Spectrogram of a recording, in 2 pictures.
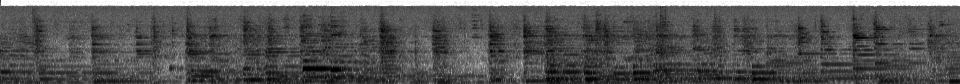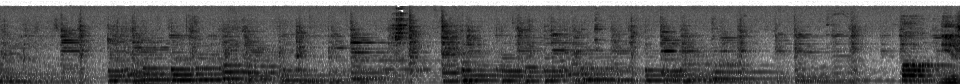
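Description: Instrumental break of a song: nylon-string acoustic guitars and a double bass playing together, without singing.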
